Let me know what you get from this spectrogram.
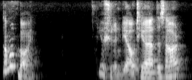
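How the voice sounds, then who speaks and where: A male storyteller acts out a stern schoolmaster from a storybook. The voice sits high and moves in big swoops, urgent and commanding. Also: huge pitch swings, measured pace, a bit bright, heavily acted. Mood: concerned, insistent. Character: stern schoolteacher, turning from sharp to frightened.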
